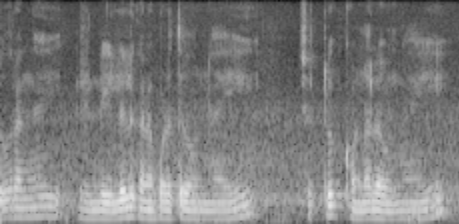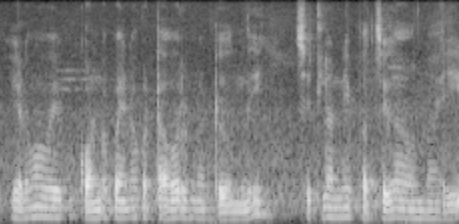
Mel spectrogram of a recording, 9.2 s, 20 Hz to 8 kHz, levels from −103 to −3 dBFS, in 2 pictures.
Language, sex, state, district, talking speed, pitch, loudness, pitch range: Telugu, male, Andhra Pradesh, Chittoor, 110 wpm, 110 Hz, -20 LUFS, 105-120 Hz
